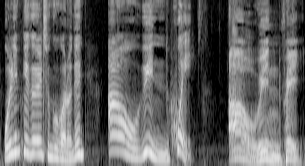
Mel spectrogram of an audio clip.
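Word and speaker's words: 奥运会: 네, 원래는 아오린피크 운동회 이렇게 좀 길지만 보통은 그냥 줄여서 중국인들도 아오윈회이라고 하거든요. 아오윈회이. 네. 그리고 윈회이는 운동회. 윈동회이를 줄여서 윈회이라고 해요. 비슷하네요. 운동회랑 네.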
